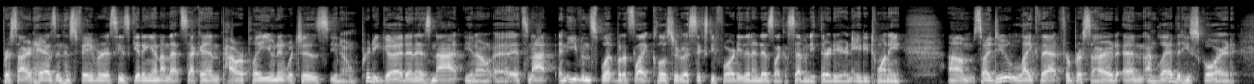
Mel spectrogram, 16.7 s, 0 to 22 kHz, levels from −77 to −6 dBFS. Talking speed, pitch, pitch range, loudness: 220 wpm, 90 Hz, 85-100 Hz, -18 LUFS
